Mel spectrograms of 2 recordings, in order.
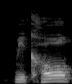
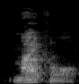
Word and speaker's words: Mycole: Mecole Pruitt. – Michael Pruitt. – Oh. – I think. – It's not spelled like Michael. It's spelled like Mycole. – M-Y-C-O-L-E. – I hope he's good just because I want people to struggle with that name.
